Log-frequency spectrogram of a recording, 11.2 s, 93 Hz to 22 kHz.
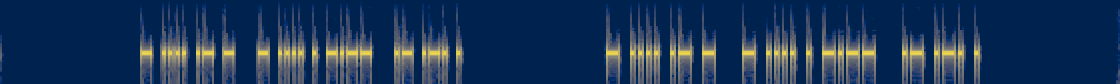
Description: Morse code, heard as a keyed tone, about 30 wpm, 700 Hz. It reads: THAT THEY ARE THAT THEY ARE
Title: Speed-Racing - Sets of 3 Words 30wpm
